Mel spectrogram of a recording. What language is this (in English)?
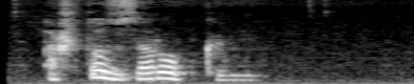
Belarusian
